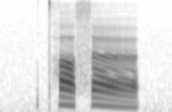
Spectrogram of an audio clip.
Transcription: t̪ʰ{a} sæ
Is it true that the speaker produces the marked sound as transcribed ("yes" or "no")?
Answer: yes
